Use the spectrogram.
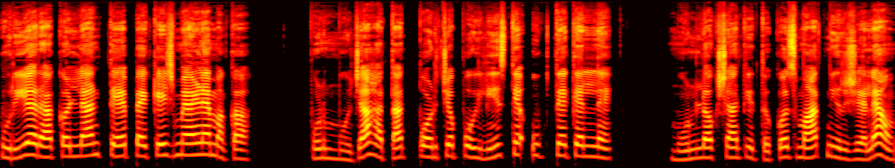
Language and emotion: Goan Konkani, sad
